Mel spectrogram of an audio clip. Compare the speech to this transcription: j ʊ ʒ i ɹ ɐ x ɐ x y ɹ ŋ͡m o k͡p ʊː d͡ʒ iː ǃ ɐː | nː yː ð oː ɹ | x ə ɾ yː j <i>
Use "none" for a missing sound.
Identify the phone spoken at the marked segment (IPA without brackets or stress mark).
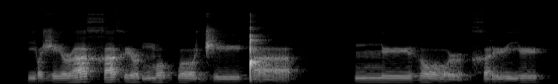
y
